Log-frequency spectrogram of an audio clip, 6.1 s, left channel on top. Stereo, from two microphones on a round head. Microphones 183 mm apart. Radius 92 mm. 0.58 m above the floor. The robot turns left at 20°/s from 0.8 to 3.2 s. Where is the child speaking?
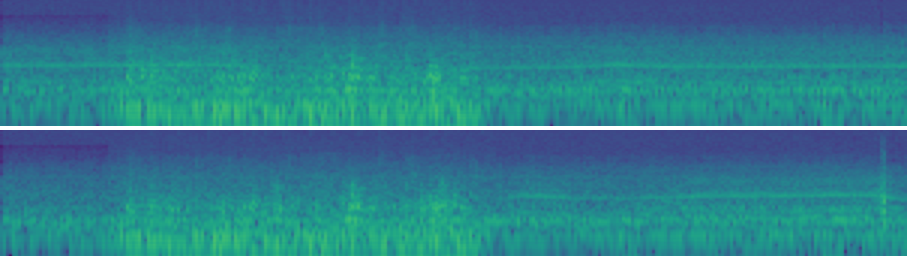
I don't hear a child speaking.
